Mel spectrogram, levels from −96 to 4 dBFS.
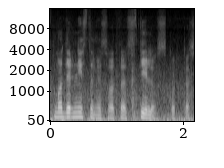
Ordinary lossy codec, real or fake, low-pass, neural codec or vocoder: Opus, 24 kbps; real; 14.4 kHz; none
